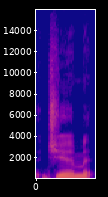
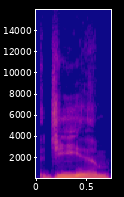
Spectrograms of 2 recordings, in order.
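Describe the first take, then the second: First: It is said as one word, Jim. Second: It is said as two letters, G M. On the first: The speaker calls it right. "the pronunciation of the Jim's name as Jim" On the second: The speaker calls it wrong. "and not G- GM"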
